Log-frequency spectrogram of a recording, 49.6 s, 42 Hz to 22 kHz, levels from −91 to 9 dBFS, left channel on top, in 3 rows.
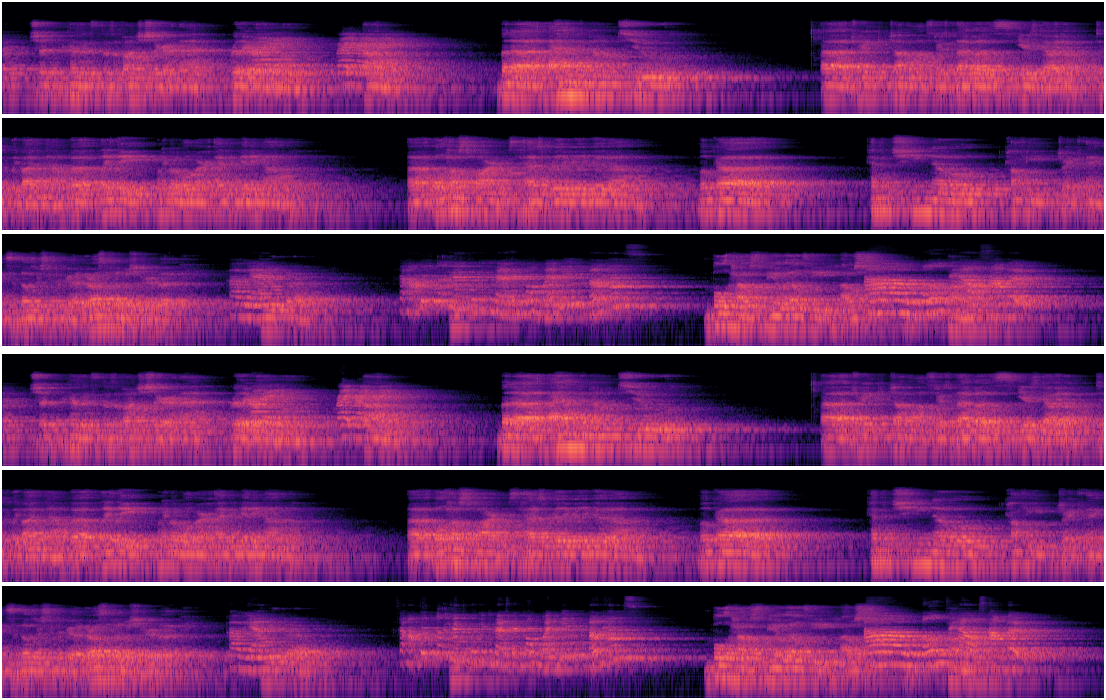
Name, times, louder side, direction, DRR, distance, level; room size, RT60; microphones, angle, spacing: voice 1, 0.4-2.9 3.4-4.5 5.4-5.9 7.4-10.1 12.3-16.1 16.4-18.5 18.8-20.9 22.6-26.1 26.9-28.0 29.5-31.1 31.6-35.9 36.9-37.6 39.8-39.9 43.6-46.1 47.2-47.6, equal, 10° left, -4 dB, 5.7 m, -27 dB
voice 2, 3.7-4.3 5.0-5.9 36.5-37.1 39.0-42.4 46.0-48.4, right 1 dB, 40° right, -3 dB, 7.5 m, -27 dB
23.5 x 20.0 x 8.5 m, 2.6 s
head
